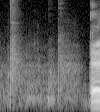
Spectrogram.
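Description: Ping-pong ball bouncing on a hard floor: one sharp click a moment in, then two fainter clicks about a second in.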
